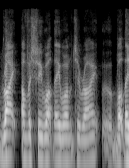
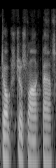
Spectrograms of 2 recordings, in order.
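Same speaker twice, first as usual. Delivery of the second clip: put-on Brummie accent, spoken more quietly; 6 dB quieter than usual. Speaker describes a character he created, then goes into its voice: Chris Phipps Brummie voice. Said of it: "I have to go into the voice now".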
